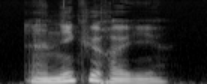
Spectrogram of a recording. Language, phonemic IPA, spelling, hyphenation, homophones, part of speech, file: French, /e.ky.ʁœj/, écureuil, é‧cu‧reuil, écureuils, noun, Fr-écureuil.ogg
- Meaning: squirrel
